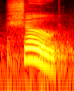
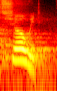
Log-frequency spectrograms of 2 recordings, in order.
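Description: First: The word ends with a plain 'd' sound. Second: The word ends with an extra 'id' syllable. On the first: The speaker calls it right. "You should say showed" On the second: The speaker calls it wrong. "not show it"

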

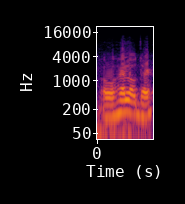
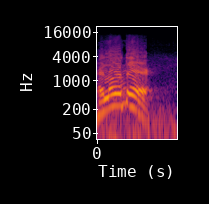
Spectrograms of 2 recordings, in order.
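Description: First: It is said in his normal voice. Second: It is said imitating Obi-Wan Kenobi.

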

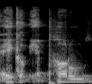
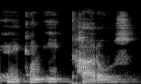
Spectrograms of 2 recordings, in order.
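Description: First: It is said in a harsh, aggressive tone. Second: It is said in a soft, gentle tone.

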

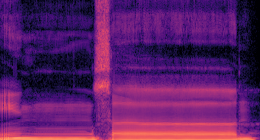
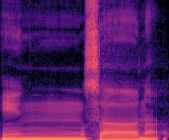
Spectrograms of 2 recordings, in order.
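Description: First: The word ends on a consonant. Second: The word ends with a short vowel. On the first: The reciter stops at this word. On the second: The reciter continues without stopping.

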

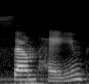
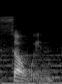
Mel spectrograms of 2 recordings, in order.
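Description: First: The word is read letter for letter. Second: The word is said differently from its spelling. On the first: The speaker calls it wrong. "The spelling is Samhain" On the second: The speaker calls it right. "but the pronunciation is Samhain"

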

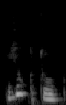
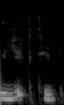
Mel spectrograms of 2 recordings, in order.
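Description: First: The first vowel is a rounded u sound. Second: The first vowel is a close i sound. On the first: "could be pronounced yuktub or yiktib in a dialect" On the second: "could be pronounced yuktub or yiktib in a dialect"

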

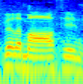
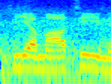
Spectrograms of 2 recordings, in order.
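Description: First: The name is pronounced the English way. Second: The name is pronounced the local Spanish way. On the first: This is the familiar pronunciation the speakers use. "But it's Villamartin to us" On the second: This is the correct local pronunciation. "if you want to say it properly"

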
